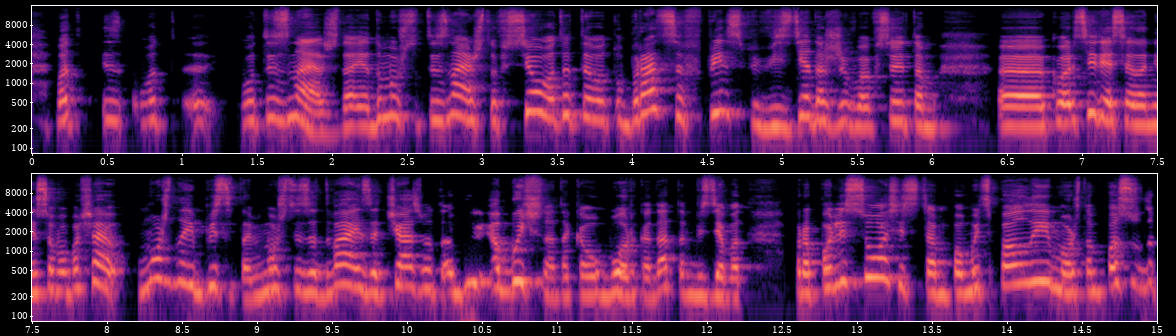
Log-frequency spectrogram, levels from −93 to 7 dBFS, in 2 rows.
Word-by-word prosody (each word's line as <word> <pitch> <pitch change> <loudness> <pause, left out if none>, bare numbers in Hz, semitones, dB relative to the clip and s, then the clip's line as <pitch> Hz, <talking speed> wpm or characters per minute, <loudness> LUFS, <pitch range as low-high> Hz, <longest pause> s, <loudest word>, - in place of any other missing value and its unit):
Вот, 270 +1 -1 0.2
ты 270 0 -8
з 255 - -11
вот 260 +1 -8 0.2
ы - - -9
вот 260 +1 -7
ты 295 - -4
знаешь, 255 - +1
да, 215 - 0
я 215 0 -2
думаю, 295 +7 -3
что 285 -6 -11
ты 270 - -5
знаешь, 275 -1 0
что 255 -1 -6
всё 310 +9 0
вот 295 0 -2
это 310 -2 -2
вот 265 -1 -4
убраться, 325 - +1
в 300 - -18
принципе, 350 -6 -3
везде, 215 +7 -2
даже 245 -4 -2
во 215 -2 -3
всей 255 +5 -2
там, 220 -3 -3 0.4
э, 215 0 +7
квартире, 250 +8 +3
если 250 -1 +2
она 225 -1 +3
не 225 - -2
особо 240 +1 +1
большая, 260 0 +1
можно 340 +5 -2
и 315 - +1
быстро, 260 +2 -3
там. 195 - -6
Можете 255 0 -3
и - - -5
за 235 - +2
2 305 +7 +3
и 275 - +1
за 230 -1 +1
час. 285 +3 +1
Вот 260 -2 -4
обы 325 +9 -1
обычная 335 - +2
такая 205 +1 -4
уборка, 215 -1 +1
да. 255 +4 +1
Там 225 -5 -7
везде 205 0 0
вот 190 0 -2 0.3
пропылесосить, 325 - +2
там, 225 -2 +1
помыть 230 +2 +1
полы, 320 +3 +3
может, 235 -5 0
там, 235 -1 -4
посуду, 290 0 0
260 Hz, 245 wpm, -23 LUFS, 225-300 Hz, 0.4 s, э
